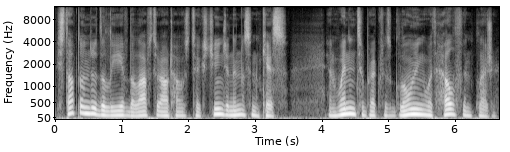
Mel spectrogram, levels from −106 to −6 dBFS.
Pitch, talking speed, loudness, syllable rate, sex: 130 Hz, 215 wpm, -17 LUFS, 6.1 syllables/s, male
